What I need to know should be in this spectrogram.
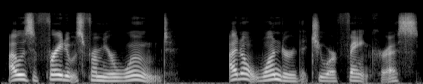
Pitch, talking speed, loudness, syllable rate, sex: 185 Hz, 225 wpm, -16 LUFS, 5.3 syllables/s, female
